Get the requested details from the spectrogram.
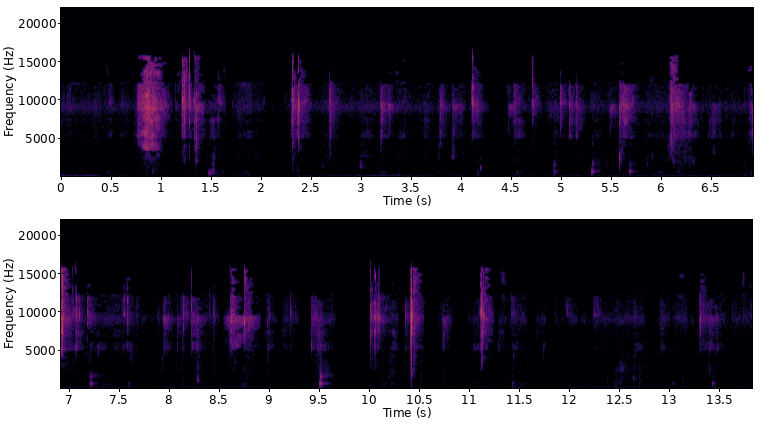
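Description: A knife scrapes and cuts with small clicks.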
